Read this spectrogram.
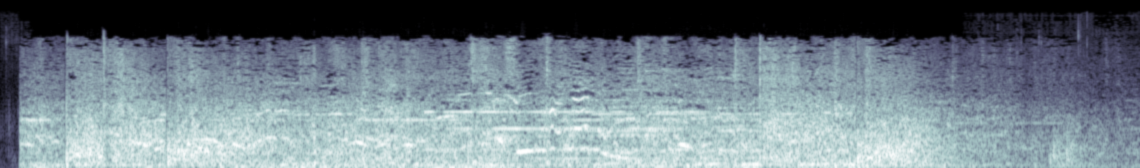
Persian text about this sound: در یاسوج مرکز استان کوکیلو و بویر احمد همچنین اونجا ویدیوهایی هم منتشر شده از شلیک گلوله، پرتاب گاز اشکاور. میریم به یاسوج.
